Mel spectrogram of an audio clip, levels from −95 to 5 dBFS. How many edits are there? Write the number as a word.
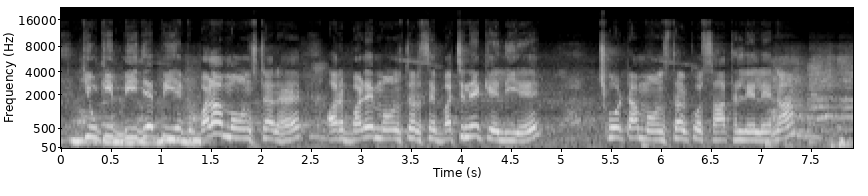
zero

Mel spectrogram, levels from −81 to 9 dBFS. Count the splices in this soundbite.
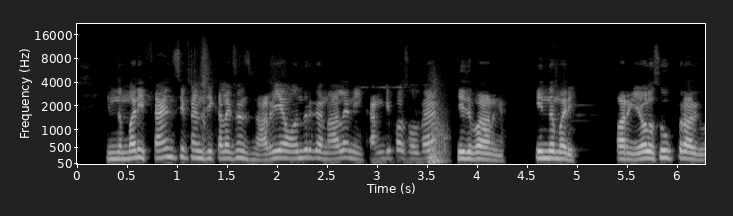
one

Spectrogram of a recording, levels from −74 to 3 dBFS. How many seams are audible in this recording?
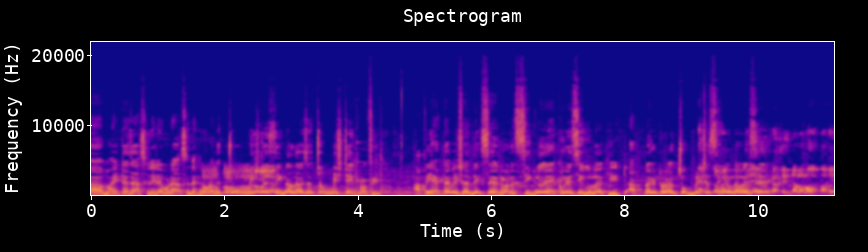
one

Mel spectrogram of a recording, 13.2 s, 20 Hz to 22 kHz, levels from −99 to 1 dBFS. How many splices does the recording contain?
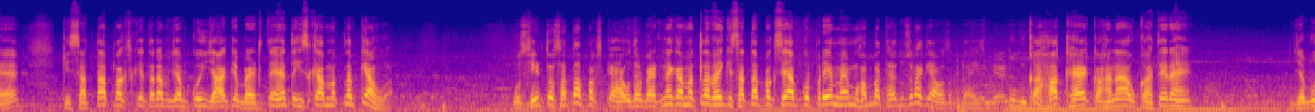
one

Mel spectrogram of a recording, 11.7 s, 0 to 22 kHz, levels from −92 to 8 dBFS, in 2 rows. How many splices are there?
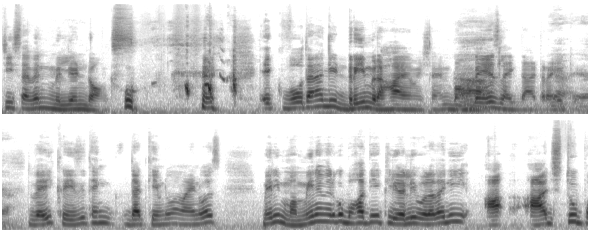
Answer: two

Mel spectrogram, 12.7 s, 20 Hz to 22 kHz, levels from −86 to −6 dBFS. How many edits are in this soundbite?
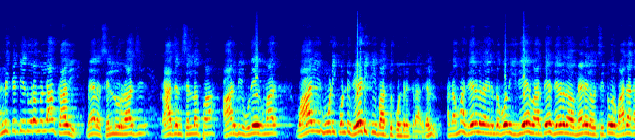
two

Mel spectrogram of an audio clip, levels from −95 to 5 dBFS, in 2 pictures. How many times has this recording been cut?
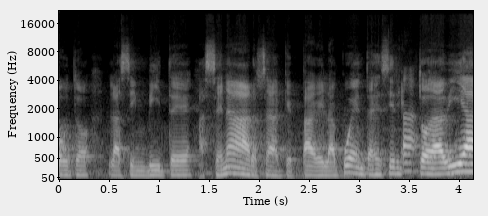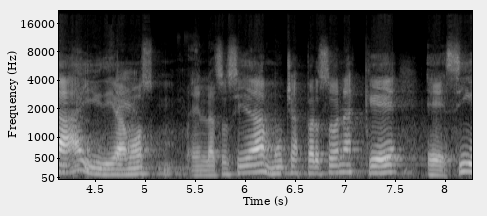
two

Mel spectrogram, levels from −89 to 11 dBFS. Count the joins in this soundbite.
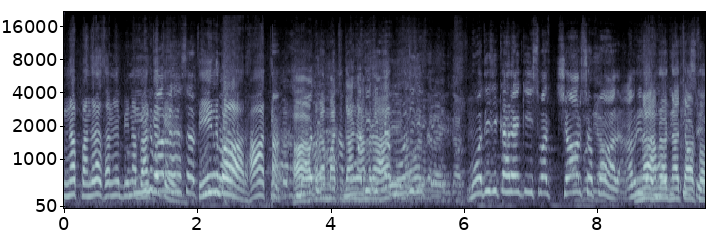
one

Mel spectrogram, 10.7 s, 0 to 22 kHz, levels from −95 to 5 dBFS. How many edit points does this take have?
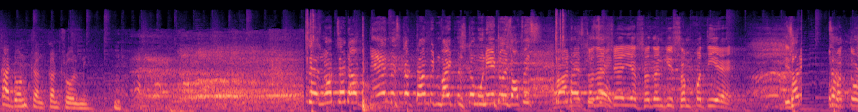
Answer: two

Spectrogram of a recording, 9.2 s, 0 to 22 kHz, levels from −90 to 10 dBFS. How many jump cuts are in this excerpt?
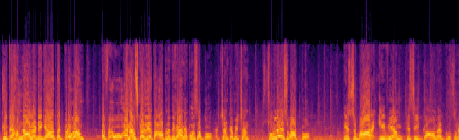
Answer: one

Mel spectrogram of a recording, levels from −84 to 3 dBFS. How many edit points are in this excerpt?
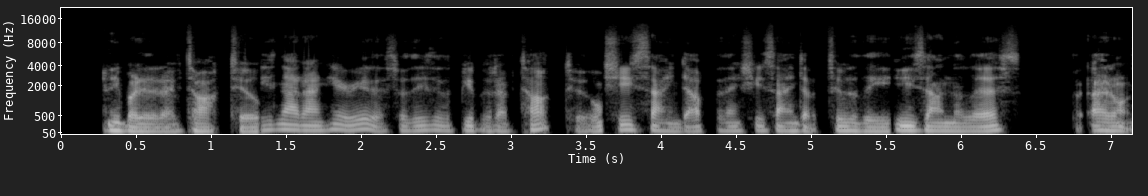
three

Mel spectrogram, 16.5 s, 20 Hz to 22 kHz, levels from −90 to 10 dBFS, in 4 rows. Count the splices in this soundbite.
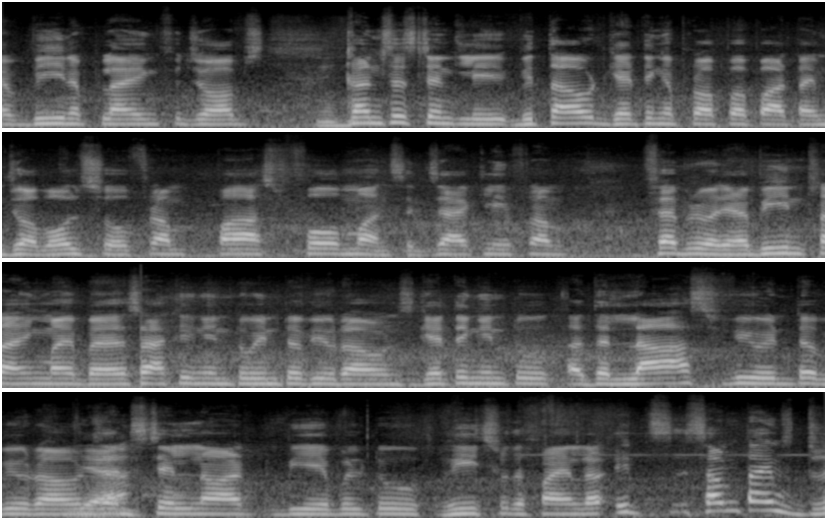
zero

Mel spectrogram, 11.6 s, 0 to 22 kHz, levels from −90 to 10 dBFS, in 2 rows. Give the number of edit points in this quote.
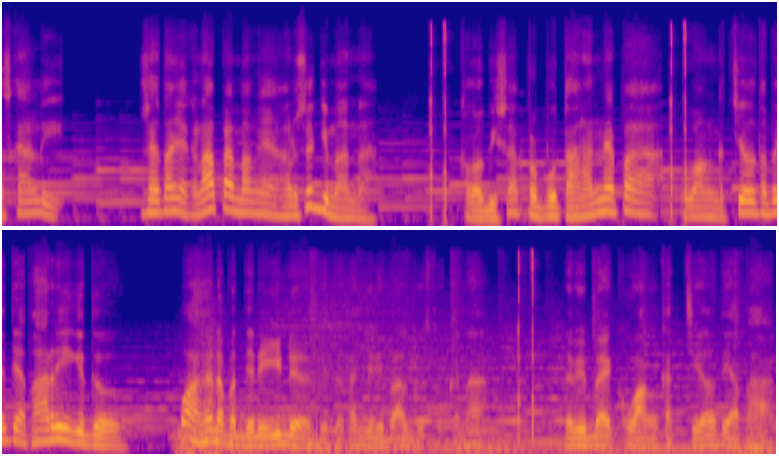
zero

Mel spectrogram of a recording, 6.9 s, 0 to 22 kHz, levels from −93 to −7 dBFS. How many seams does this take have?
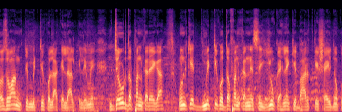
zero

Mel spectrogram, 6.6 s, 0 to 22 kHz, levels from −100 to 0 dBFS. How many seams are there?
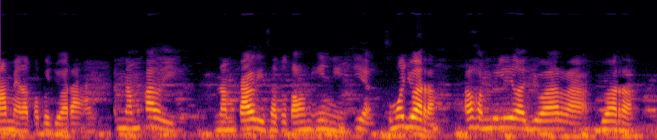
one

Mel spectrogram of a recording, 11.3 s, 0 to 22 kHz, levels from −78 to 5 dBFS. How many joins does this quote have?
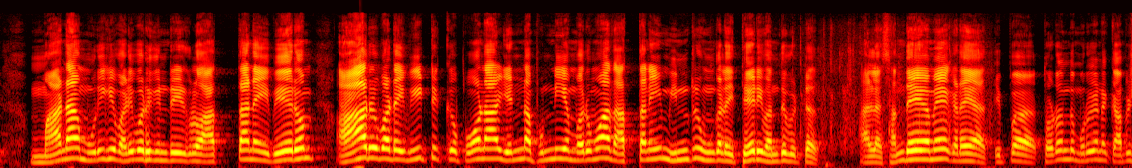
one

